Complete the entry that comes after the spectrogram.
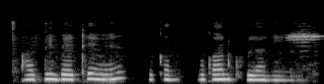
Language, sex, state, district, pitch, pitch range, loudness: Hindi, female, Bihar, Sitamarhi, 225 Hz, 215-235 Hz, -21 LUFS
